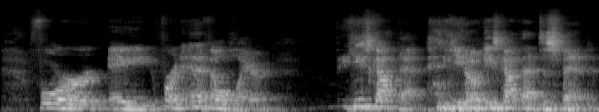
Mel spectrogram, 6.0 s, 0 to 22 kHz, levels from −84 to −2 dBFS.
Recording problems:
off-mic speech; far
room echo; noticeable; dies away in 0.5 s

